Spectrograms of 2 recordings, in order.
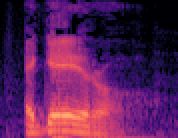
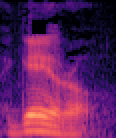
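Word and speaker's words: Egeiro (ἐγείρω): And then we have Egeiro. E-G-E-I-R long O. Egeiro.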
